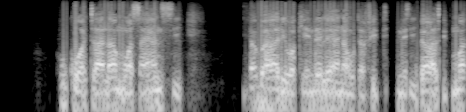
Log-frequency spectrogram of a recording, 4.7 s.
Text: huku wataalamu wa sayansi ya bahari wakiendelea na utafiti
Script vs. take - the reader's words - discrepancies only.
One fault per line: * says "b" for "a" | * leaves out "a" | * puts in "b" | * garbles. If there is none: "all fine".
* garbles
